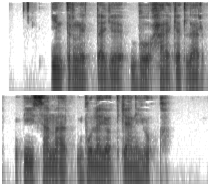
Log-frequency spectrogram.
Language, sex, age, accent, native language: Uzbek, male, 25-34, Samarqand, Uzbek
